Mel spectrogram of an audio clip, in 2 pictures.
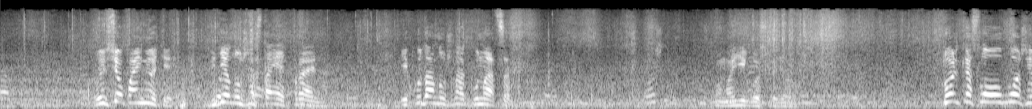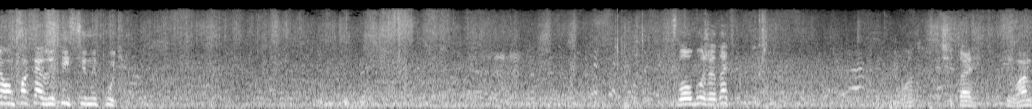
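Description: A man speaks close by, calmly and in short bursts.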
